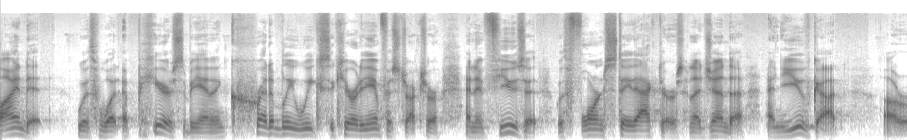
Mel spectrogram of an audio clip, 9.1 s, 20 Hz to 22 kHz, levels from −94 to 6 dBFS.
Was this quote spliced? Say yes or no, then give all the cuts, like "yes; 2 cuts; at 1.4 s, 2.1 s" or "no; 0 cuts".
yes; 1 cut; at 6.9 s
